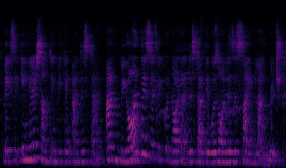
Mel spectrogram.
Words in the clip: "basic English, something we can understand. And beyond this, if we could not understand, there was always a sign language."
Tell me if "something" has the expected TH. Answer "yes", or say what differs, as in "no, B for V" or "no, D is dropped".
no, T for TH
